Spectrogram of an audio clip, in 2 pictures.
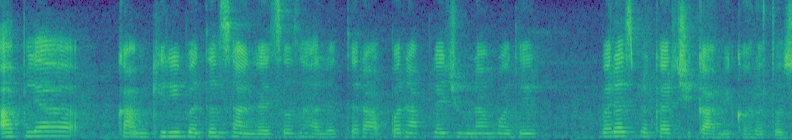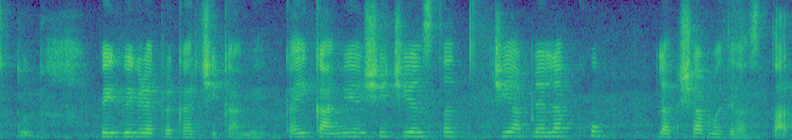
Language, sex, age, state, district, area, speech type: Marathi, female, 45-60, Maharashtra, Yavatmal, urban, spontaneous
